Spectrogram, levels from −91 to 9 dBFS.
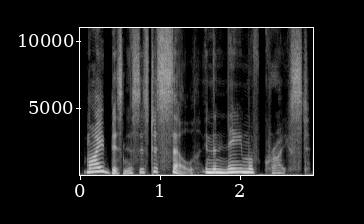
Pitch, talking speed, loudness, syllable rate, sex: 225 Hz, 205 wpm, -17 LUFS, 4.4 syllables/s, female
